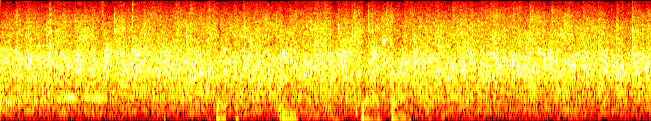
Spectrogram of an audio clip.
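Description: Steady applause from a crowd greeting the Crew Dragon capsule's splashdown, with a few faint voices about two to four seconds in.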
